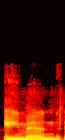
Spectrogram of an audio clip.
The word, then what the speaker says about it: Amen: I want to share, I was listening to a podcast by Dr. Amen. Is that how you say it? Daniel Amen. – Like amen to that? Yes.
